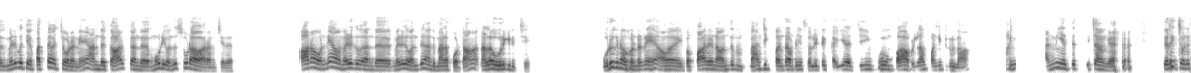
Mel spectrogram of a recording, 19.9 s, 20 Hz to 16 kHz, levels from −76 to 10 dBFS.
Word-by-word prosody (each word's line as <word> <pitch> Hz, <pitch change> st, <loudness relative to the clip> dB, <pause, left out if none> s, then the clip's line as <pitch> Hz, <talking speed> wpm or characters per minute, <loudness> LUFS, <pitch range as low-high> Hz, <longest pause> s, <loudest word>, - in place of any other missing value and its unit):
மெழுகுவர்த்திய 210 Hz, +1 st, +1 dB
பத்த 165 Hz, 0 st, +2 dB
வச்ச 175 Hz, -4 st, -8 dB
உடனே, 135 Hz, -3 st, -1 dB, 0.2 s
அந்த 160 Hz, -1 st, -3 dB, 0.2 s
கார்க்கு, 190 Hz, +6 st, +1 dB
அந்த 140 Hz, -1 st, -1 dB, 0.2 s
மூடி 195 Hz, +1 st, +1 dB
வந்து 185 Hz, +7 st, -2 dB
சூடாவ 210 Hz, -1 st, +6 dB
ஆரம்பிச்சது. 115 Hz, -2 st, -6 dB, 1.2 s
ஆன 210 Hz, +4 st, +5 dB
உடனே 180 Hz, +7 st, -2 dB
அவன் 195 Hz, -5 st, +1 dB
மெழுகு 190 Hz, +1 st, +2 dB, 0.2 s
அந்த 145 Hz, -2 st, -6 dB, 0.3 s
மெழுகு 185 Hz, +5 st, +2 dB
வந்து 150 Hz, +7 st, -3 dB
அது 150 Hz, -, -2 dB
மேல 145 Hz, +1 st, +2 dB
போட்டான். 200 Hz, -, +2 dB, 0.2 s
நல்லா 160 Hz, +5 st, +6 dB
உருகிடுச்சு. 160 Hz, -, -2 dB, 1.3 s
உருகின 225 Hz, +3 st, +4 dB
உடனே 155 Hz, +3 st, -1 dB, 0.2 s
அவன், 145 Hz, 0 st, +2 dB
"இப்ப 130 Hz, -, -2 dB
பாரு! 170 Hz, +2 st, +5 dB
நான் 135 Hz, -1 st, +3 dB
வந்து 155 Hz, +4 st, -6 dB, 0.3 s
மேஜிக் 160 Hz, +1 st, -4 dB
பண்றேன். 150 Hz, +2 st, +3 dB
அப்பிடின்னு 150 Hz, +1 st, -5 dB
சொல்லிட்டு 145 Hz, +3 st, -4 dB
கைய 155 Hz, +5 st, -2 dB
வச்சு, 145 Hz, -, -13 dB
ஜீபூம்பா" 155 Hz, -1 st, -1 dB
அப்பிடில்லாம் 155 Hz, +3 st, -2 dB
பண்ணிக்கிட்டு 145 Hz, 0 st, -7 dB
இருந்தான். 120 Hz, -4 st, -5 dB, 1.3 s
தண்ணீ 185 Hz, +10 st, -6 dB
எடுத்து 180 Hz, 0 st, -4 dB
தெளிச்சாங்க. 160 Hz, -6 st, -1 dB, 0.9 s
தெளிச்ச 205 Hz, +5 st, +1 dB
உடனே 185 Hz, 0 st, -4 dB
155 Hz, 135 wpm, -23 LUFS, 145-180 Hz, 1.3 s, சூடாவ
